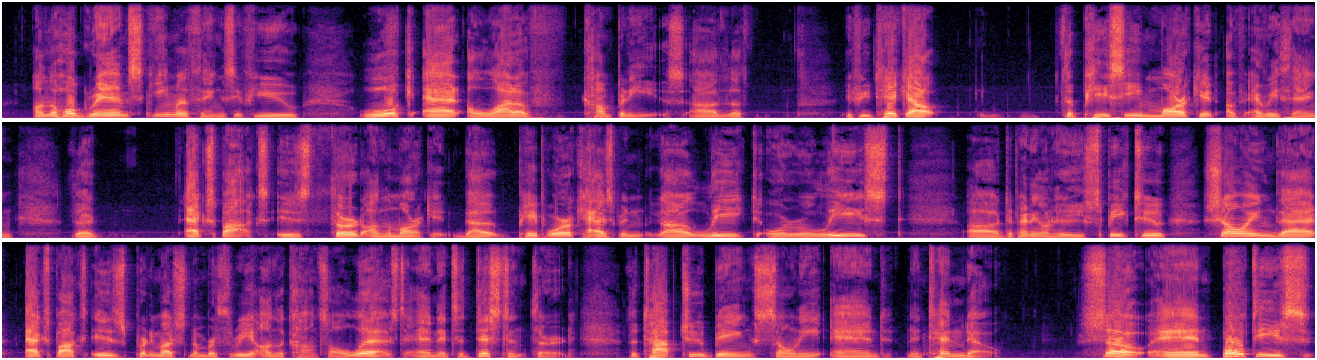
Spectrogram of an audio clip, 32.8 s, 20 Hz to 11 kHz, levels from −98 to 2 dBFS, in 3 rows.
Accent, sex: American, male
